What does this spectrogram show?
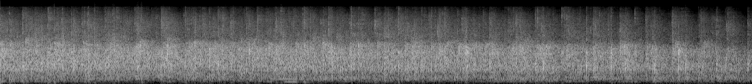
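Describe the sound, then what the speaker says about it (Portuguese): An audience at a business leaders' event gives warm, continuous applause, a full, even roar of many hands clapping that holds steady throughout without pause. "uma salva de palmas aí pela sua iniciativa"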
